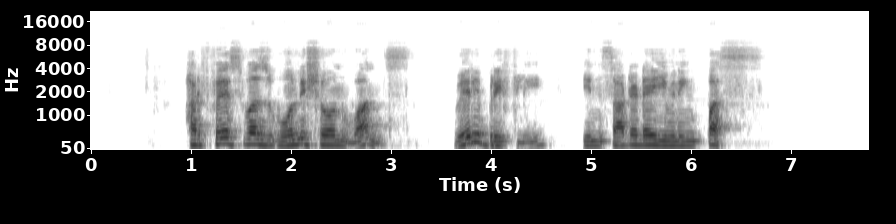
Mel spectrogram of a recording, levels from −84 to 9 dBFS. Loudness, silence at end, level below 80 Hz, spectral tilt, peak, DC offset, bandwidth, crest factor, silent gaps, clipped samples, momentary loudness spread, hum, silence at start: -18 LUFS; 1.25 s; -58 dBFS; -7 dB/octave; -2 dBFS; under 0.1%; 7.8 kHz; 18 dB; 3.47-3.55 s, 4.80-4.92 s; under 0.1%; 15 LU; none; 0.95 s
